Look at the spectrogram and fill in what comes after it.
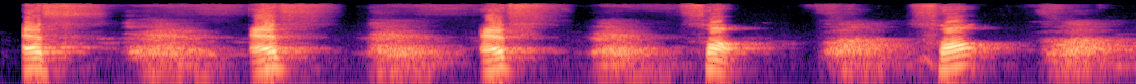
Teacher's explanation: উপরের দাঁত নিচের ঠোটে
